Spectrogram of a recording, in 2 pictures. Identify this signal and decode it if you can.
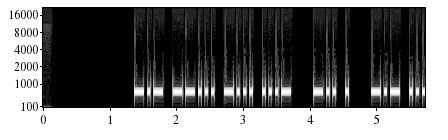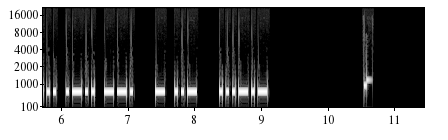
Morse code, heard as a keyed tone, about 25 wpm, 700 Hz. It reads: K7BV DE K5LG TU <SK>
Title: K1USN SST QSO Practice 25wpm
